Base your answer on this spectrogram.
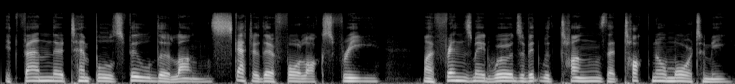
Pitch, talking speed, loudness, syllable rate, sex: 145 Hz, 205 wpm, -18 LUFS, 4.9 syllables/s, male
